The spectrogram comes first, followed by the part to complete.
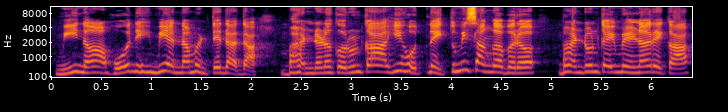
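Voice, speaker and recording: A woman voicing a sweet-talking young wife who calmly persuades and pleads in a sisterly way. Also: high voice, normal speed, close to an everyday voice. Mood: coaxing.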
